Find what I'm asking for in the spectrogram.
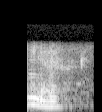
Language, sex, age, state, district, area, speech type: Santali, male, 60+, Jharkhand, East Singhbhum, rural, conversation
